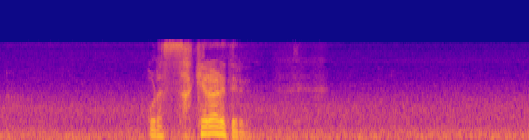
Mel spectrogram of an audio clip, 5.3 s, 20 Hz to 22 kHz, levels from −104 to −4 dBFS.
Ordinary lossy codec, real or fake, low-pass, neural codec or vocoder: none; real; 7.2 kHz; none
